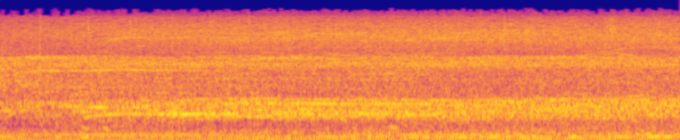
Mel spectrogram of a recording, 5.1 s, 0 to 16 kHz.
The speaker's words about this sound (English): Well, the cheering is actually quite incredible. There was something like 10 minutes of cheering, Ed, when Nelson Mandela started his speech before he actually said a word from Wembley Stadium, absolutely jam-packed back in 1990.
